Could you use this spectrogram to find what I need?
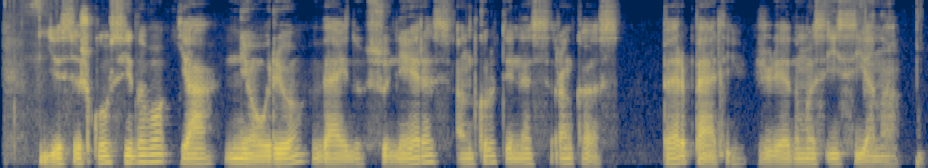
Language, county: Lithuanian, Vilnius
